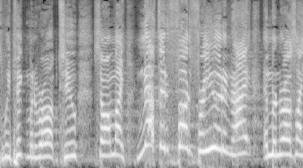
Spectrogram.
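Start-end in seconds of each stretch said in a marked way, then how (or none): 1.8-3.3 loud, high parental decree; hammed-up angry parent shouting; stern punishment. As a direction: lay down the law at a shout. Acted parent announcing punishment.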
